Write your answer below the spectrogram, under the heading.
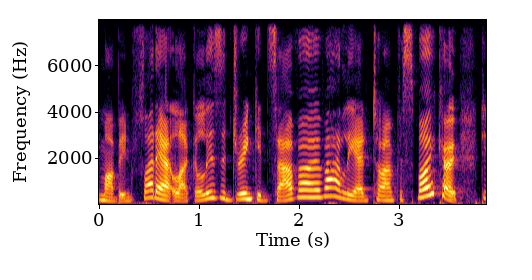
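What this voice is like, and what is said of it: Australian accent. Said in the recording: “you're probably pretty familiar with Australian slang. But where did our accent come from?”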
